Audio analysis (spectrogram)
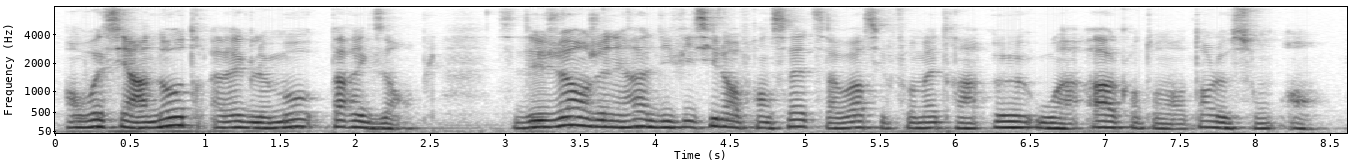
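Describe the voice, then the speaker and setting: A man calmly explaining spelling in a video lesson, methodical and even. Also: medium pitch, normal speed. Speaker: French language teacher.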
